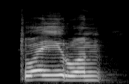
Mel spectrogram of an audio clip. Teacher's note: तनवीन के बाद हमज़ा है और हमज़ा हरूफ़े हल्की में से है, इसलिए तनवीन पर गुन्ना नहीं करेंगे और इसे पढ़ेंगे त्वयरुन طیرن، اب اس لفظ کو پڑھیں گے اور اس لفظ میں آپ دیکھیں یہاں پر الف سے پہلے زبر ہے، لہٰذا یہ الف مدہ بن گیا اور الف مدہ کو ایک الف کے برابر کھینچ کر پڑھتے ہیں۔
